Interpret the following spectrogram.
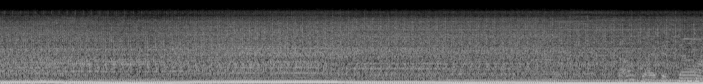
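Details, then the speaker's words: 2009 Ford Fusion 2.3L that barely runs, with MAP sensor and O2 sensor codes, idling with a low, slightly uneven drone and a faint dip; vacuum leak, traced to the intake runner control on a faulty intake manifold needing replacement. "so let's start this thing up and see what that tells us it's not telling us anything yet it's almost like a hear a vacuum leak"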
